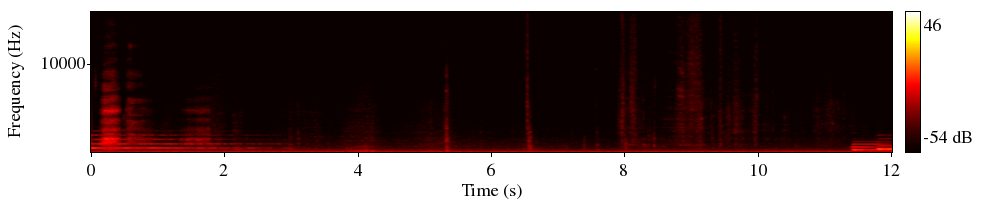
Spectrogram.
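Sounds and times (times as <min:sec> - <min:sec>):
low room hiss: 0:00.0 - 0:12.0.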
